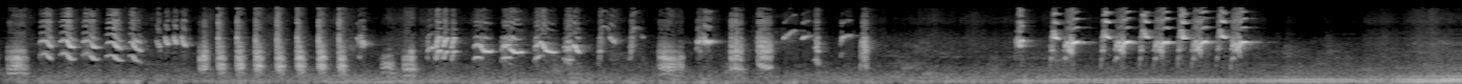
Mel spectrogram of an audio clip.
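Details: A Javan myna, described as stressed and responding on hearing Javan myna calls, gives a rapid run of harsh squawks and buzzy notes, then sharp, high whistles near the end, with a low hum behind.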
